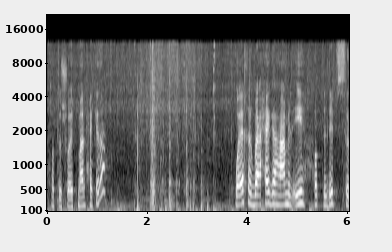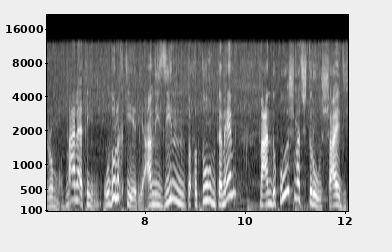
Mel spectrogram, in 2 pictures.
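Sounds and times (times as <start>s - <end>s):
livers sizzling in a pan: 0.0s - 12.0s.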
